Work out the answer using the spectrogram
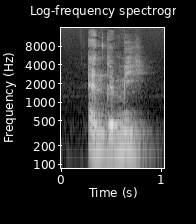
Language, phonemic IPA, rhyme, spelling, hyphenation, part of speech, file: Dutch, /ˌɛn.deːˈmi/, -i, endemie, en‧de‧mie, noun, Nl-endemie.ogg
- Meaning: 1. endemic (disease that prevalent in an area; such a prevalent outbreak) 2. endemism (state of being endemic, exclusive to an area)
